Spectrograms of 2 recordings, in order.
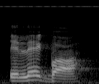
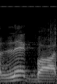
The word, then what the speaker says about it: Elegba: Because you got to put 4 pennies on each corner of a crossroad on Monday and ask Elegbar, or Legbar, that's Elegbar in Yoruba, Legbar in Vodun, and you ask them for financial lead.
